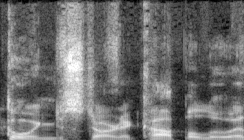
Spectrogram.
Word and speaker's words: Kapalua: But bad news for I don't even know how to pronounce that. Kapalua in Hawaii. Kapalua.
